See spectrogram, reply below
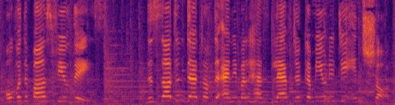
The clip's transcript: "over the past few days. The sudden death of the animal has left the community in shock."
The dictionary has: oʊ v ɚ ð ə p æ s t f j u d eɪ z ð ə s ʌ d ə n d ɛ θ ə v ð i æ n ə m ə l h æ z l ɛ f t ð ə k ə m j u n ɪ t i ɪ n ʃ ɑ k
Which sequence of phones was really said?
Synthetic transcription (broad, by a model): oʊ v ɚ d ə p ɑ s t f j u d eɪ z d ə s ʌ d ə n d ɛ t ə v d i æ n ə m ə l h æ z l ɛ f t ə k ə m j u n ɪ t i ɪ n ʃ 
